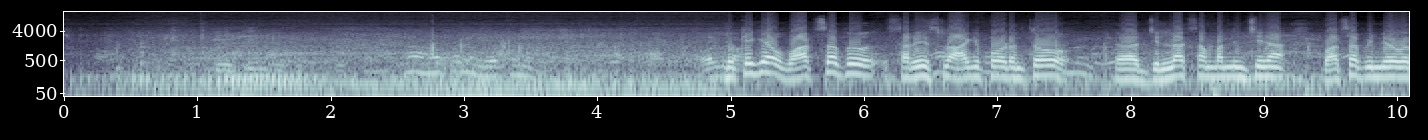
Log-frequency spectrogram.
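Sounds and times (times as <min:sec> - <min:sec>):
vehicle engine running: 0:00.0 - 0:08.1
faint voices: 0:00.0 - 0:10.0.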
